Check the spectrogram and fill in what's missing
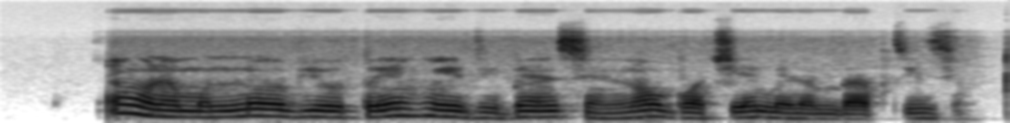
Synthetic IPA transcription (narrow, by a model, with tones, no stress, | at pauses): ḛ˦ŋʷe˨ɾe˨mʊ˨n̩˦no˦bi˦o˨tɔ˨ɪ˦ɦʊ̃˦e˦dɪ˨be˦n̩˦sɪ˨n˨nʊ˦bɔ˨t͡ʃɪ˦e˦me˨ɾe˨m̩˨ba˨b̚tʰi˦zi˨m̩˨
